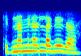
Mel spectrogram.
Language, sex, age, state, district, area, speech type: Hindi, female, 45-60, Uttar Pradesh, Bhadohi, urban, conversation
